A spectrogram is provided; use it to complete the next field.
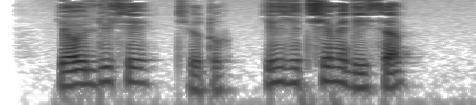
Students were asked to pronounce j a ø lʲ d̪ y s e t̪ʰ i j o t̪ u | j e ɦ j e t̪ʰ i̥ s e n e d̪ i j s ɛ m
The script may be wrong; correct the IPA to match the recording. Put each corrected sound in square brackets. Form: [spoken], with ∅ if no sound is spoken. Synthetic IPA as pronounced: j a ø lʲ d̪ y s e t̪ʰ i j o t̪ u | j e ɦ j e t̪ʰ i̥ [ʃ] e [m] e d̪ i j s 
